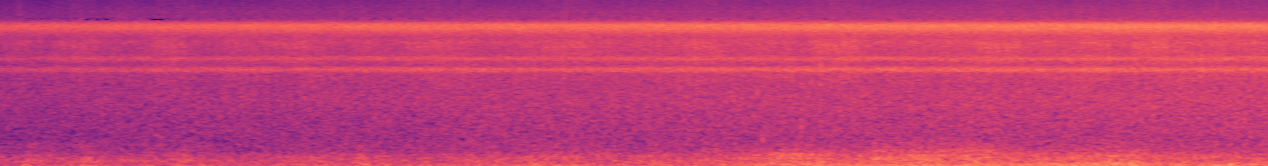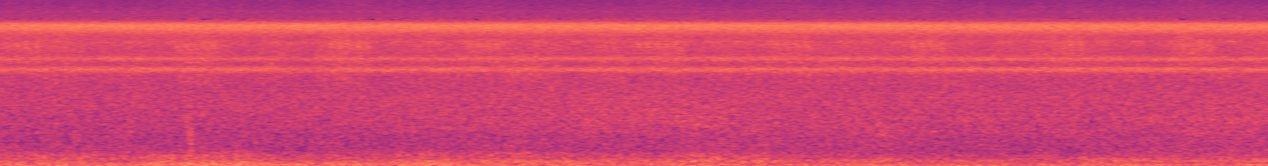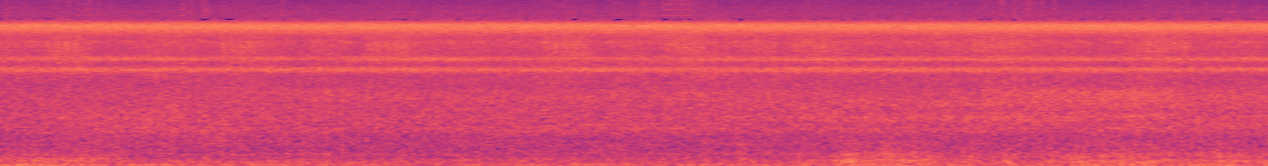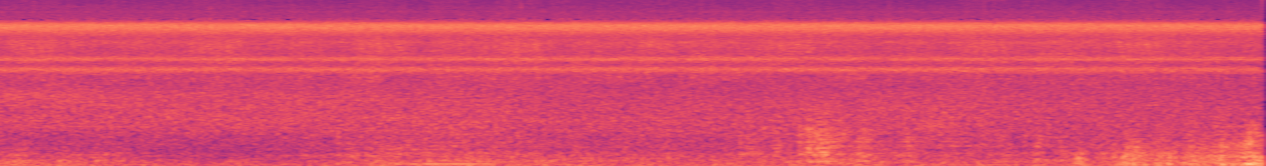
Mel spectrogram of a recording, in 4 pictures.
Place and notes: Upper Deerfield Township, NJ, USA - approaching thunderstorm
Approaching thunderstorm (good headphones or speakers needed to achieve base reproduction) with insects chanting and distant green frog gulping. Nearby road traffic. Lakeside recording.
